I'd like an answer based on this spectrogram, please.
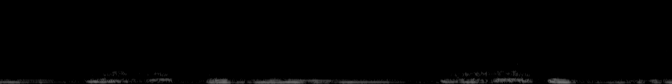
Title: snoring while taking a nap. 😂❤️😂❤️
